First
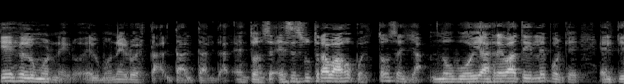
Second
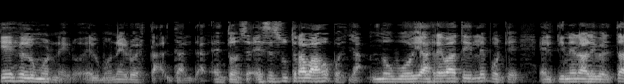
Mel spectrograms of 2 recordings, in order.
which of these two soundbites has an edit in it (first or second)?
second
